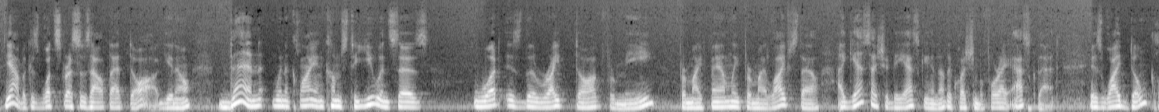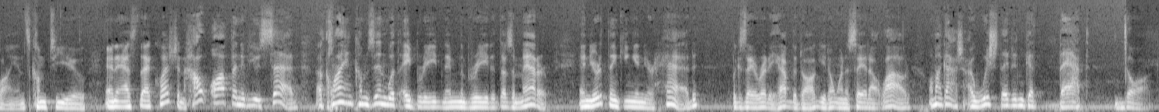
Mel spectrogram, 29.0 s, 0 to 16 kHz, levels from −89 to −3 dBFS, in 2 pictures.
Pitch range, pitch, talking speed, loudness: 115-145 Hz, 125 Hz, 210 wpm, -14 LUFS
